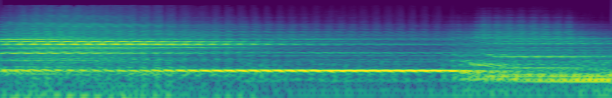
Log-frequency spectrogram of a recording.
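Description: Electric guitar played through distortion effects pedals: one long sustained, distorted note that pulses in level several times a second, then moves to lower notes near the end.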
